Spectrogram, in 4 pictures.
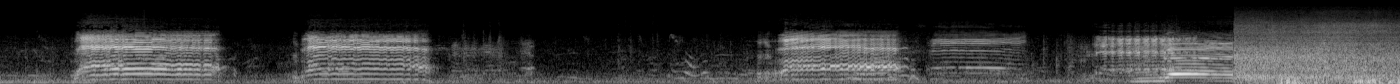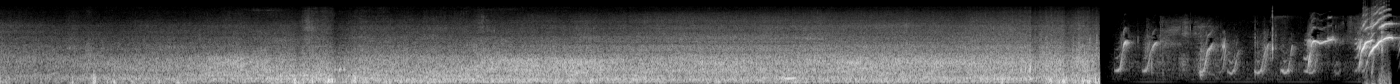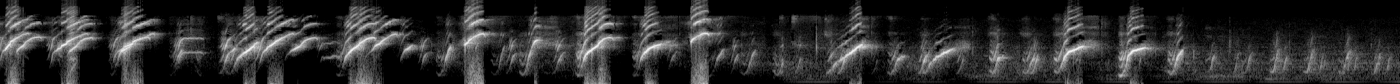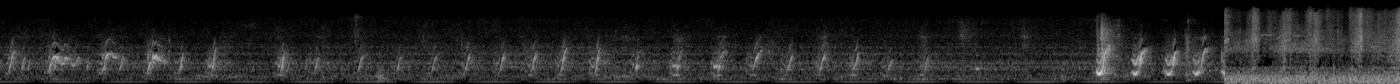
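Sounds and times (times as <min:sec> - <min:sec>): goat bleating: 0:00.7 - 0:05.4, 0:07.6 - 0:12.4
guinea pigs wheeking: 0:25.1 - 0:51.4, 0:53.0 - 0:54.3
loud crackling rustle: 0:54.2 - 0:56.0.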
